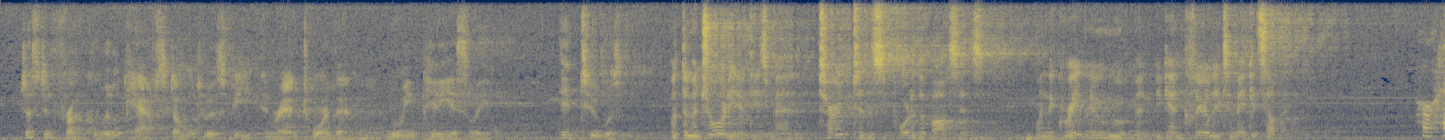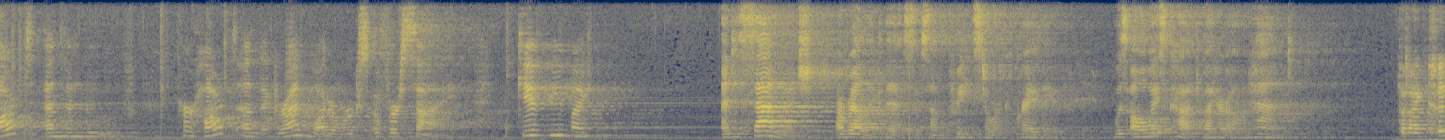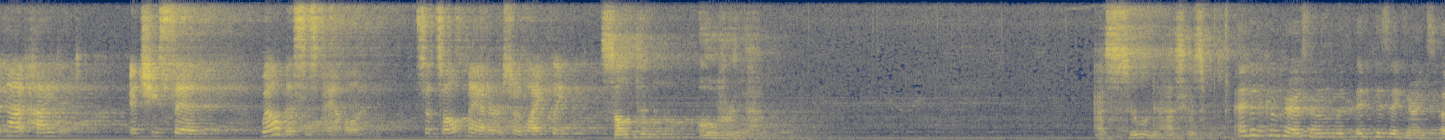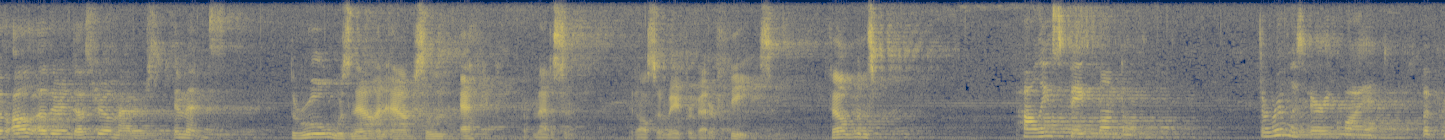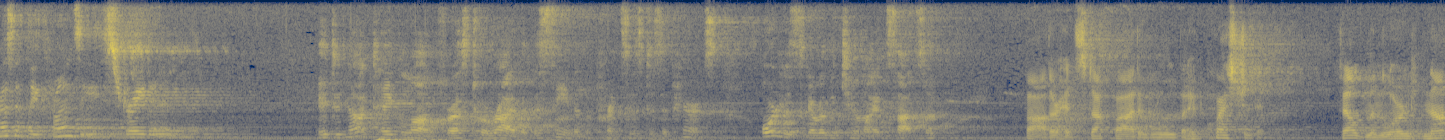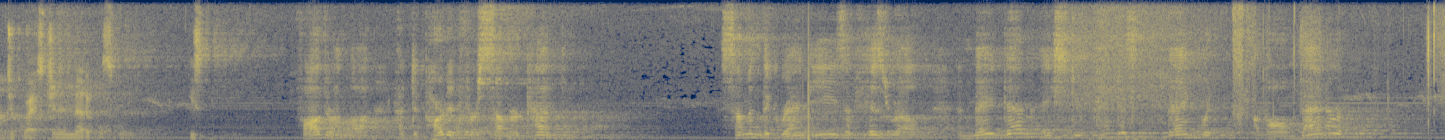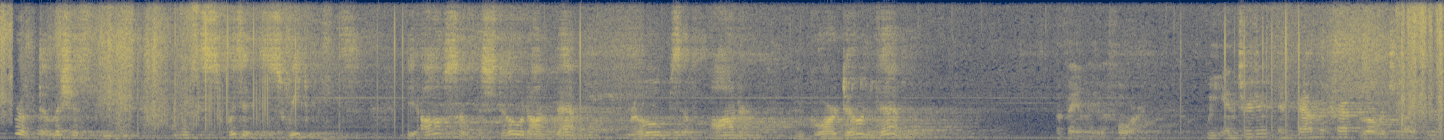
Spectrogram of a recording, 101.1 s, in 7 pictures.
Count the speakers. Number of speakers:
10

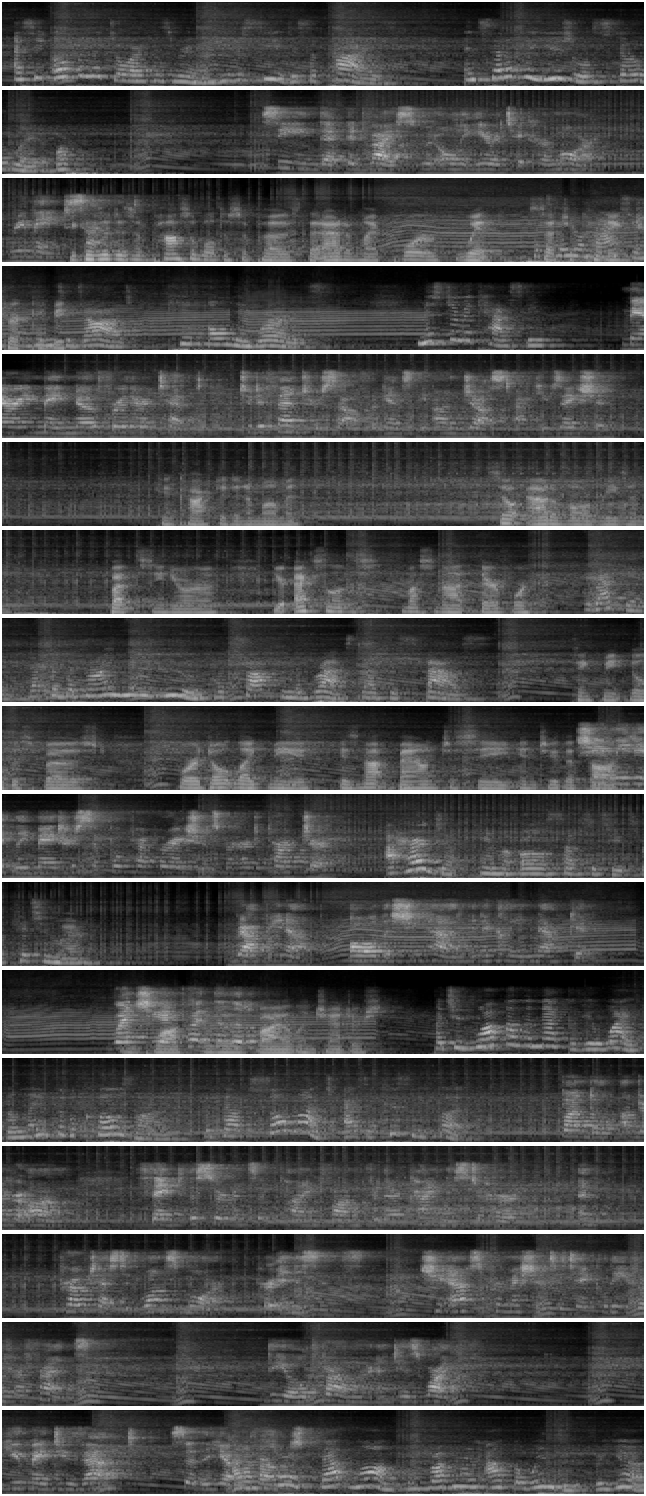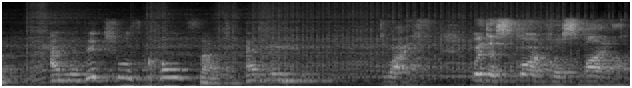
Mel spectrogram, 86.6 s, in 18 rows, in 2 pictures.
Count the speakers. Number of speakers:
3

